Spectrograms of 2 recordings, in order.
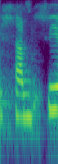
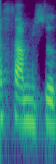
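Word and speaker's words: شَمْسُ: Tadi samsi apa samsu tadi bacanya? Samsu. Ay, alhamdulillah. Tadi takutnya kedengarannya samsi ya.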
